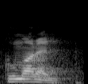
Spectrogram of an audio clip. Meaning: to add up, sum up
- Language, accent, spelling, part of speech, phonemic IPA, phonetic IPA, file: Armenian, Eastern Armenian, գումարել, verb, /ɡumɑˈɾel/, [ɡumɑɾél], Hy-գումարել.ogg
